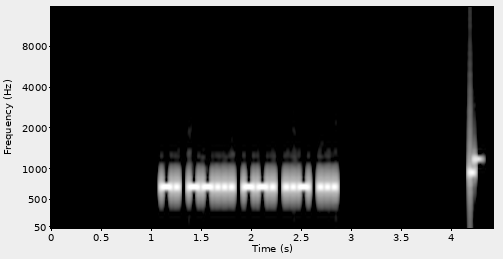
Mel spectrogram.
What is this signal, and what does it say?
Morse code, heard as a keyed tone, about 36 wpm, 700 Hz. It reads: N7GUS
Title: USA Call Signs - 5 Characters - 4x Character Spacing - 35wpm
